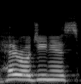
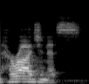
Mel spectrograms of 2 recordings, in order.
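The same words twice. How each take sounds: First: Heterogeneous as het-er-oh-JEE-nee-us; long-form pronunciation. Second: Heterogeneous as het-er-AH-juh-nus; alternative pronunciation. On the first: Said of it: "It's kind of pronounced both ways". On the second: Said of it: "or sometimes you hear". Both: Shown as a demonstration.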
